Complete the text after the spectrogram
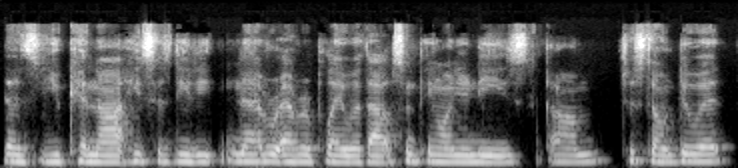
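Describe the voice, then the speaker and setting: A young woman from New York City, a college basketball player, telling her story in an earnest, fast-flowing way on a podcast interview. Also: low-pitched. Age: young adult. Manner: earnest, fast-flowing, quoting others in lively voices.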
